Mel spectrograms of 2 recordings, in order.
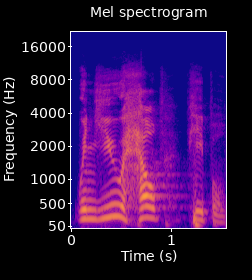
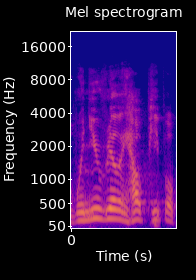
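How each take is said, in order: First: Said in the usual way. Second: Really leaned on, the rest of the line easy; stress on really. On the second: Shown as a demonstration. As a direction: hit the word really to build the point.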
